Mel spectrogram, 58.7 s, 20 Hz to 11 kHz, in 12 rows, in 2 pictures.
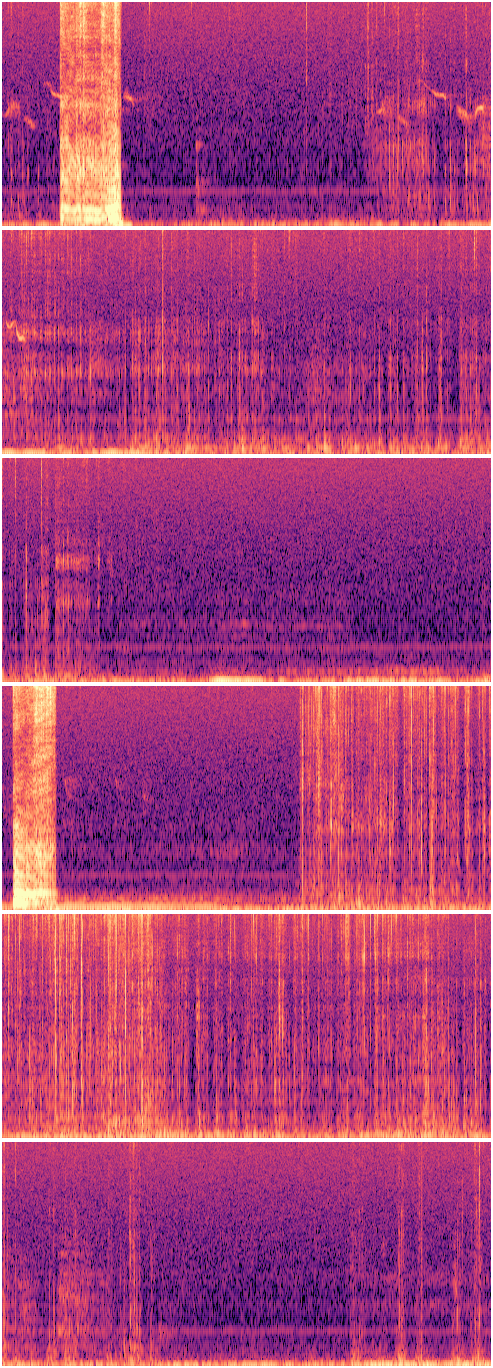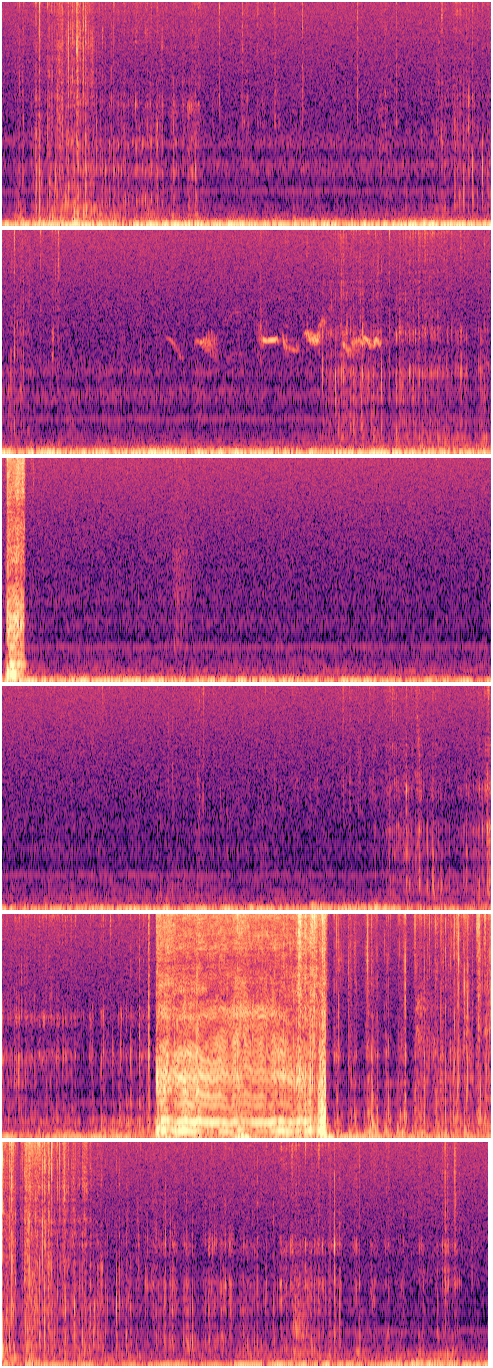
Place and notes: In the collection of the all-animals eating, here is the fly. It was very complicate to elaborate a strategy to record this kind of insect, fierce and moving. I disposed a very attractive carrion, a too old dry cat food. It was disgusting. Above, I put a transparent plastic box with a big hole done on purpose. I sticked a recorder exacly above the carrion (poor recorder !), with no more than 5 millimeters free, and I let the fly go on. The 5 millimeters free space is inteded to force the fly to walk on the recorder as the outside of the carrion was enveloped in a plastic film, the free space to lick was the recorder side. A moment, two flies are interested but the second one is distant. You can here the first insect fly over, it licks and immedialy, feel insecure. It walks again to carrion, licks, walk, fly... This is a fly life...
5 June 2016, 14:25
